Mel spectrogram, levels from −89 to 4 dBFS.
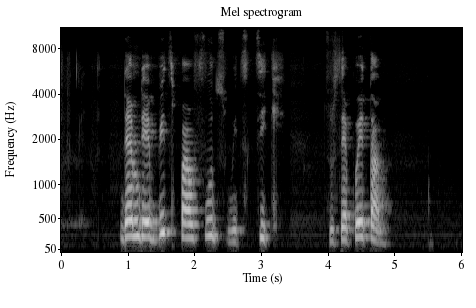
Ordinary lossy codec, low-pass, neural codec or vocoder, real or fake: none; none; none; real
